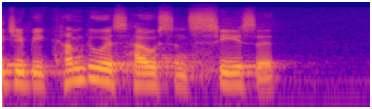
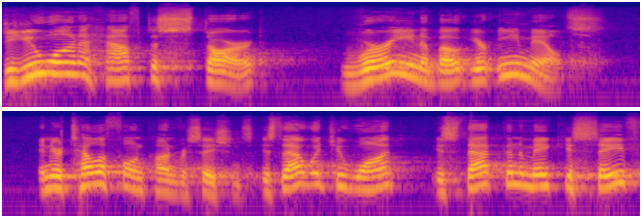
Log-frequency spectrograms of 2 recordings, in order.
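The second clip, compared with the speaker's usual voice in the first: angry, heated raised voice, pitched up; 6 semitones higher, 5 dB louder than usual. Warning listeners about monitored communications: angry raised voice. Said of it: "I'm getting mad here and raising my voice".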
